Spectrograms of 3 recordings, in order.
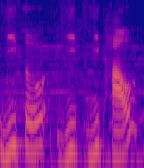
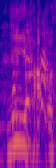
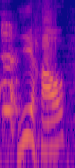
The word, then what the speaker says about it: Yihao: I mean, one thing I want to flag out is Yitao. Yihao. Sorry, I keep pronouncing the hard T. That's on me. Sorry, my friend. Yihao.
